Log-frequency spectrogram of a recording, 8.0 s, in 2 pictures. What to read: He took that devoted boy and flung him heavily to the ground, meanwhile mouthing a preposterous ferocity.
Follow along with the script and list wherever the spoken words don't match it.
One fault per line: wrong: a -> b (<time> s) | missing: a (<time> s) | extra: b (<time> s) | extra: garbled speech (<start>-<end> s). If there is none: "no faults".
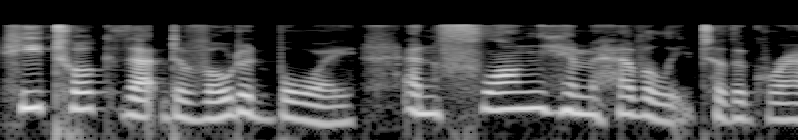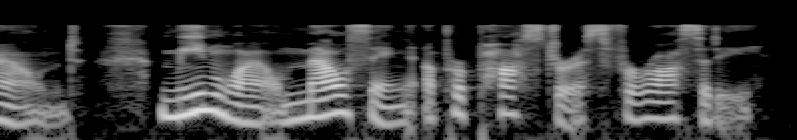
no faults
